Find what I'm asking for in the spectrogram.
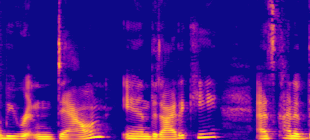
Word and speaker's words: Didache: It's from the Didache, and the Didache is, if you go on Wikipedia, you can look it up, and it's not spelled like how it sounds. It's actually spelled like D-I-D-A-C-H-E, so it's spelled like did ache, but it's pronounced Didache.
